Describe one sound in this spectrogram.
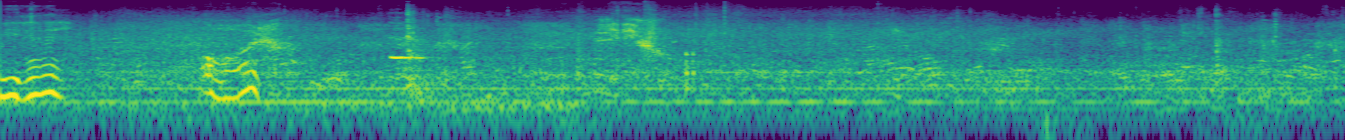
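A woman speaks close by, in a friendly, chatty way.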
